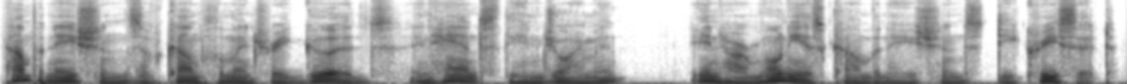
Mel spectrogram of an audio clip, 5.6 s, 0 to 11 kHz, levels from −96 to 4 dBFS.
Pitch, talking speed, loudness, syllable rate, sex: 85 Hz, 115 wpm, -19 LUFS, 5.7 syllables/s, male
